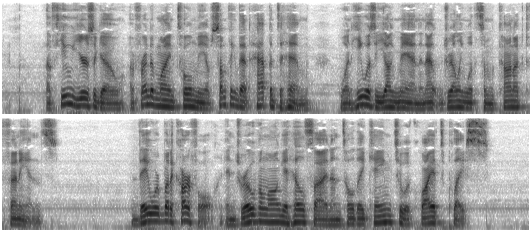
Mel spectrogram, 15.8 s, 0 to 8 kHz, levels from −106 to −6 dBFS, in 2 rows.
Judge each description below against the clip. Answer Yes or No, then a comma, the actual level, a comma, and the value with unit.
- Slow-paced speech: No, average, 180 wpm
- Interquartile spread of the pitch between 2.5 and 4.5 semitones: No, wide, 5.4 semitones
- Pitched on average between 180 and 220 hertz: No, low, 120 Hz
